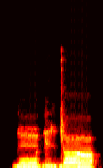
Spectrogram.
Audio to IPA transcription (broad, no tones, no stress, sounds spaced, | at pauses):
ɡ õ ɗ ĩ ɟ ʌ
